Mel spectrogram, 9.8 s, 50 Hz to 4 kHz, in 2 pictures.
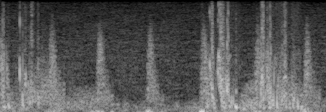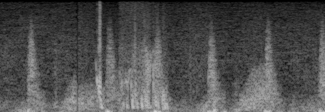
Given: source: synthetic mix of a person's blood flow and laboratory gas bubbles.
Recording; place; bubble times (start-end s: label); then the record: Doppler ultrasound of blood flow; subclavian vein
0.01-0.17 s: bubbles
0.25-0.52 s: bubbles
0.54-0.60 s: bubbles
3.07-3.60 s: bubbles
3.82-4.51 s: bubbles
6.31-6.46 s: bubbles
6.67-7.44 s: bubbles
From the record:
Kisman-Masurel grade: 222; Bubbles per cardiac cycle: several, 3 to 8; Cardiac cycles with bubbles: 10 to 50%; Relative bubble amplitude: moderate (0.250 to 0.450); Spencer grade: 2 (many but less than half of the cardiac periods contain bubble signals, singularly or in groups); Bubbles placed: anywhere in the cardiac cycle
